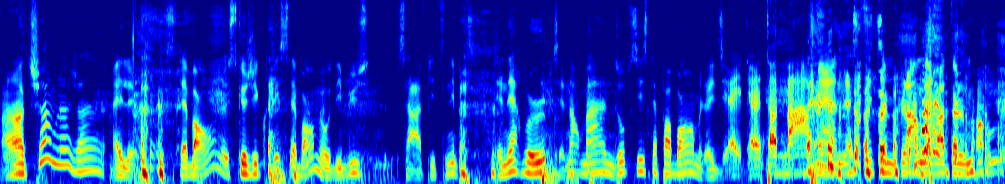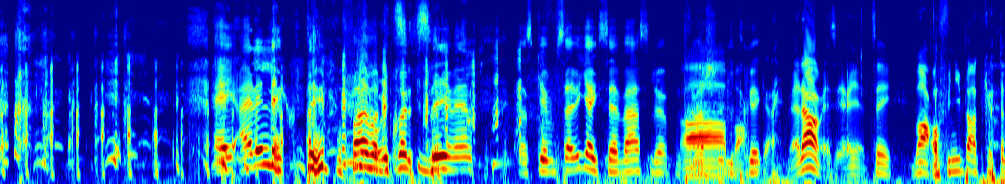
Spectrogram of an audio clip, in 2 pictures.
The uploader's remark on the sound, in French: il vente à tout défaire et on s'excuse pour la qualité du son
